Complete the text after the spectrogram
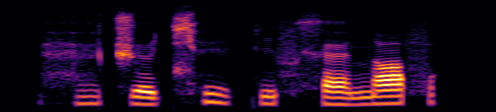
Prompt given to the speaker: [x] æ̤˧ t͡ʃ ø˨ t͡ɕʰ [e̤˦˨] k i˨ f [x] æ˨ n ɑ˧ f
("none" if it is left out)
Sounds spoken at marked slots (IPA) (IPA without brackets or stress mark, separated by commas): h, e̤˦˨, x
